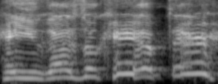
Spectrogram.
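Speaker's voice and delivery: shrill, very loud, high-pitched shouting. Calling up to the others to check on them: yelling. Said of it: "Stop yelling".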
